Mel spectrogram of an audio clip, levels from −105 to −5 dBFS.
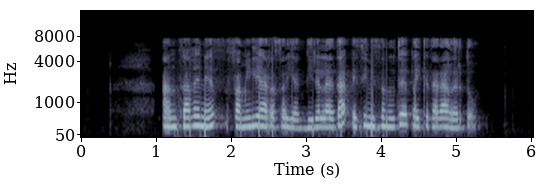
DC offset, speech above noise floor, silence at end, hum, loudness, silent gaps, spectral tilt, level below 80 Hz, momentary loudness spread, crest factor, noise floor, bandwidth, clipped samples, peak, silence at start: under 0.1%; over 50 dB; 0.75 s; none; -41 LUFS; none; -5 dB/octave; -70 dBFS; 5 LU; 16 dB; under -90 dBFS; 7.6 kHz; under 0.1%; -26 dBFS; 1.1 s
